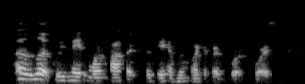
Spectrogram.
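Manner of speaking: usual speaking voice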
